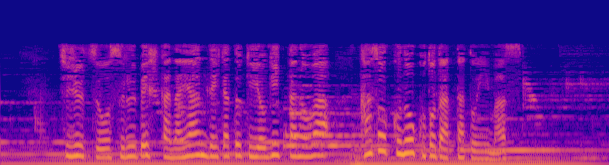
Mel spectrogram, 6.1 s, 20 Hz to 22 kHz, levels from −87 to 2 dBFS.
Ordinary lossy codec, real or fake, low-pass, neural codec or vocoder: none; real; 7.2 kHz; none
